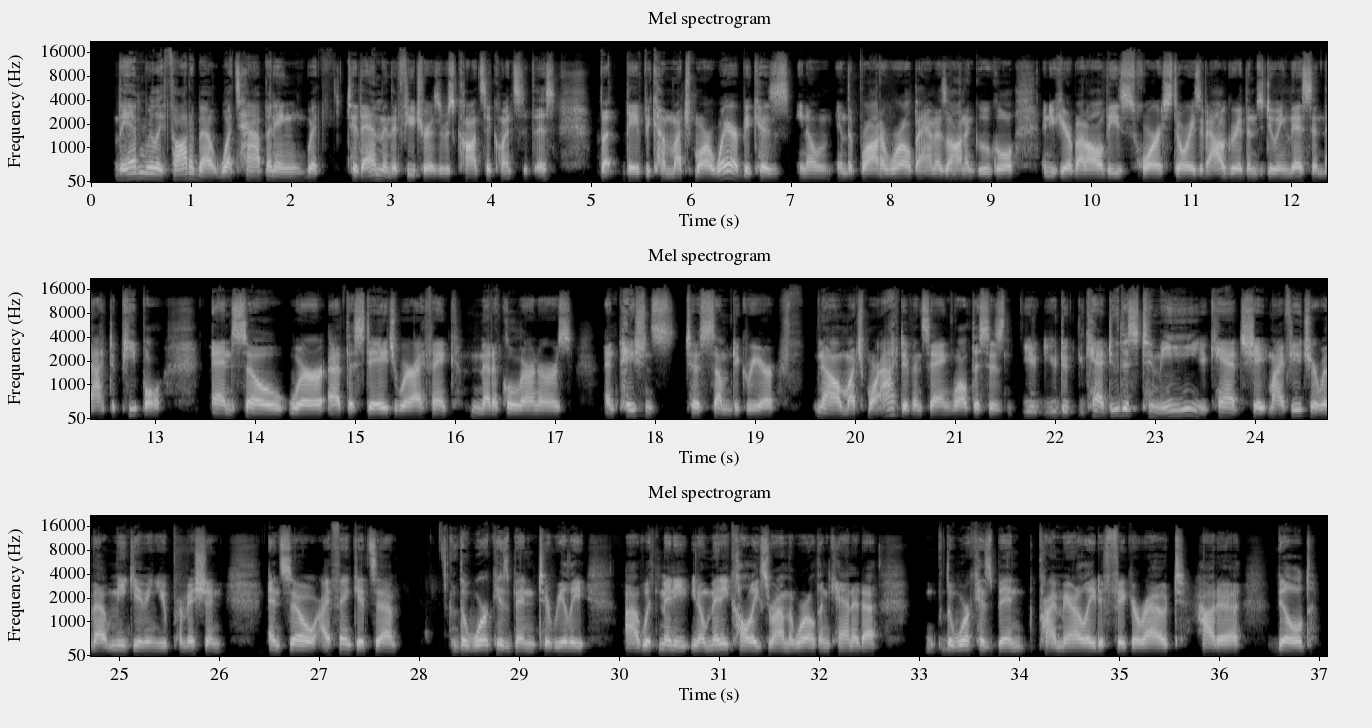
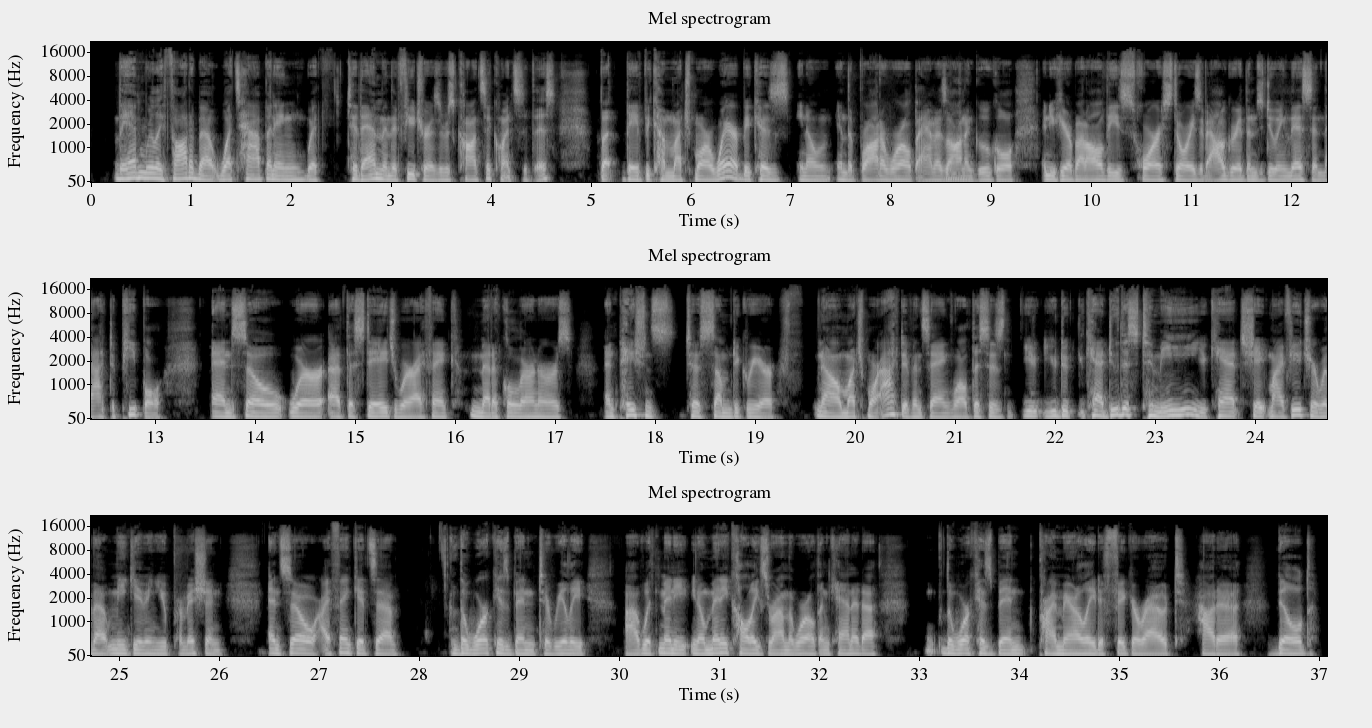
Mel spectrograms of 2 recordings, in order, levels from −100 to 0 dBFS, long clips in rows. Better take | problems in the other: second | thin; very; fading below 350 Hz

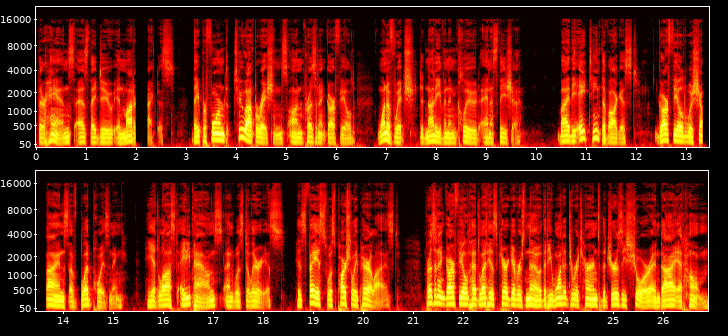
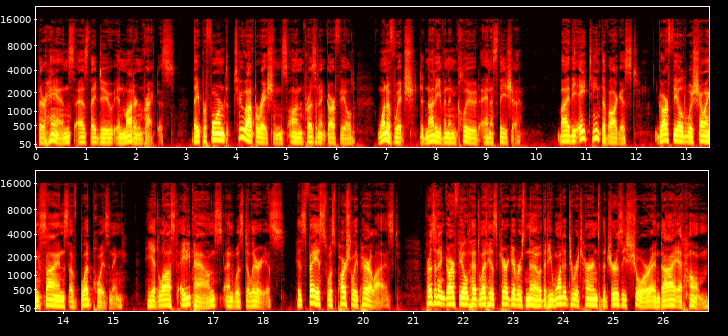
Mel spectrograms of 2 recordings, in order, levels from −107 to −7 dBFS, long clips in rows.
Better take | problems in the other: second | audio cutting out; at 2 s and at 13 s

